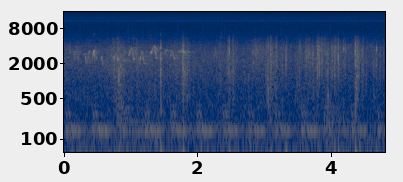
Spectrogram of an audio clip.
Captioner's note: birds chirping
